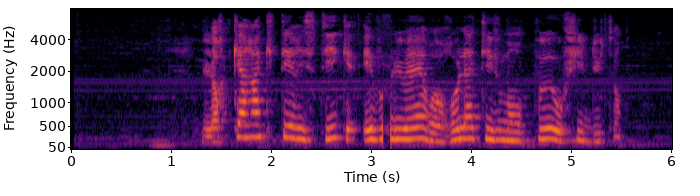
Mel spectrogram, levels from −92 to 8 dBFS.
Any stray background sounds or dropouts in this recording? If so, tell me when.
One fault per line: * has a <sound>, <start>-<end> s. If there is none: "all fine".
* has a dropout, 3.1-3.2 s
